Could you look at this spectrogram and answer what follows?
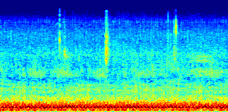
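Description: Steady propeller engine drone from a stock warplane in War Thunder, a constant low hum with faint brief ticks on top and no talking.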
